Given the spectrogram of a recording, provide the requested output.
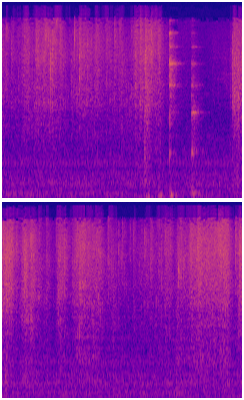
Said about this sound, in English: Now we're going to cut our bread.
